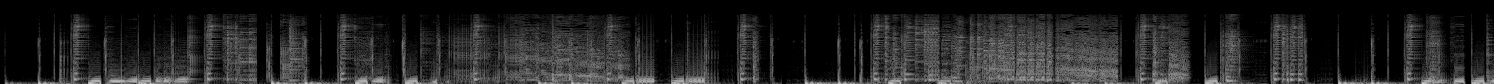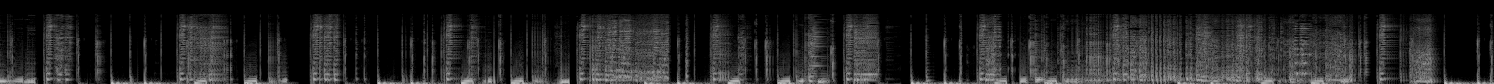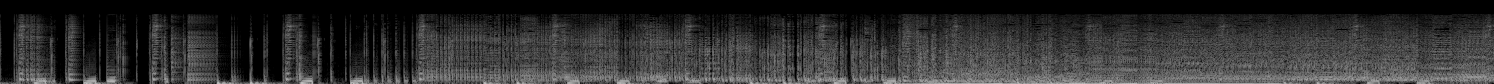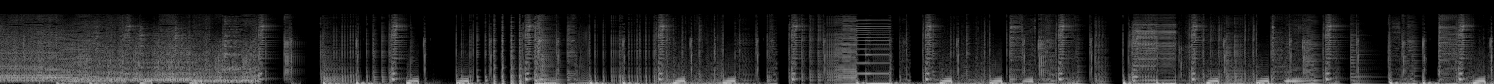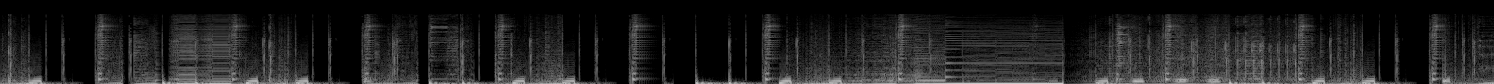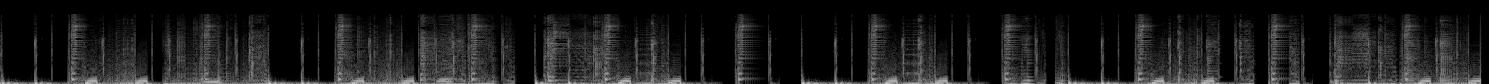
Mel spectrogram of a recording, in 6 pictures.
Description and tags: One in a small series of weird glitch beats. Created with sounds I made sequenced and manipulated with Gleetchlab. Each one gets more and more glitchy.
bass, beat, click, drum, electronic, glitch, snare, sound-design, weird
